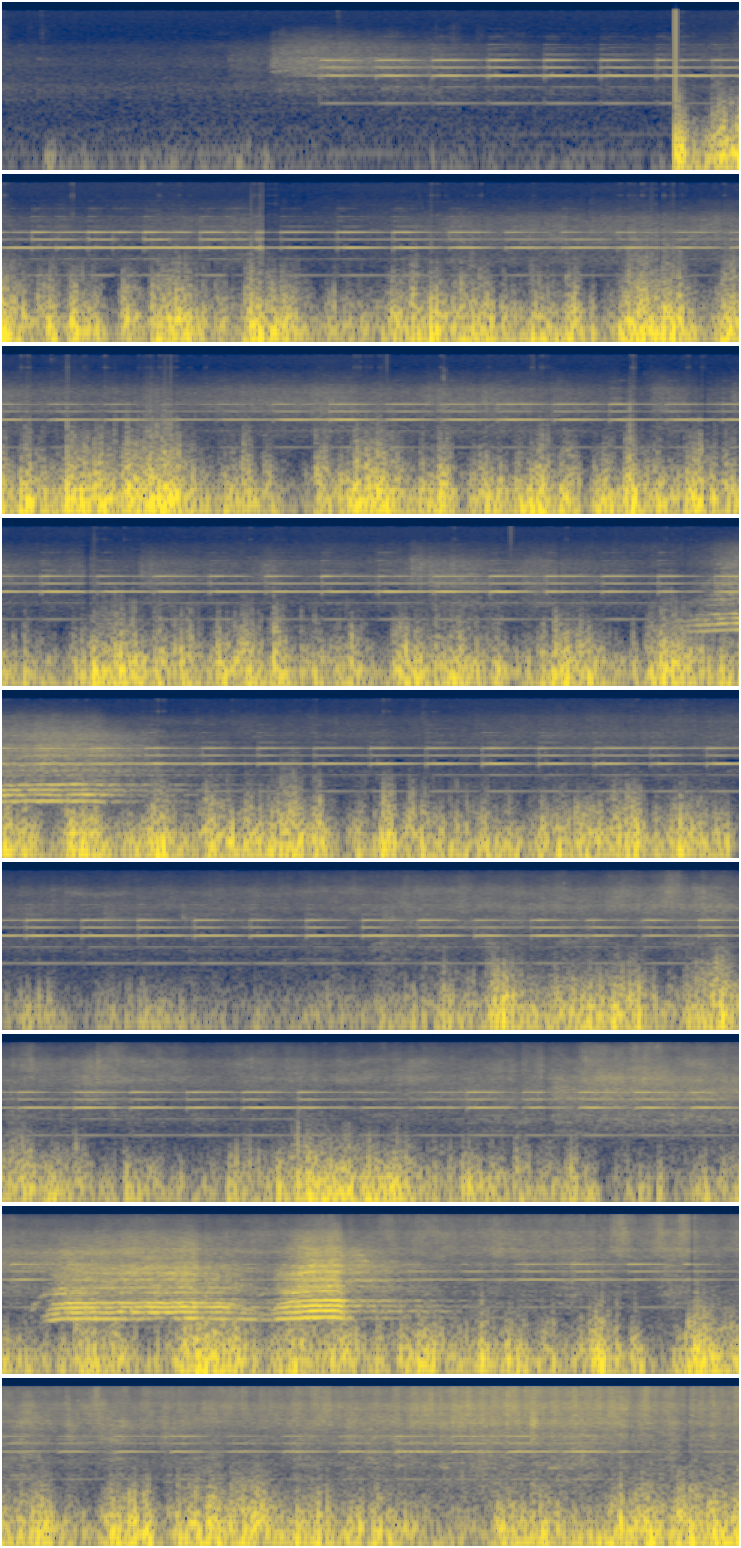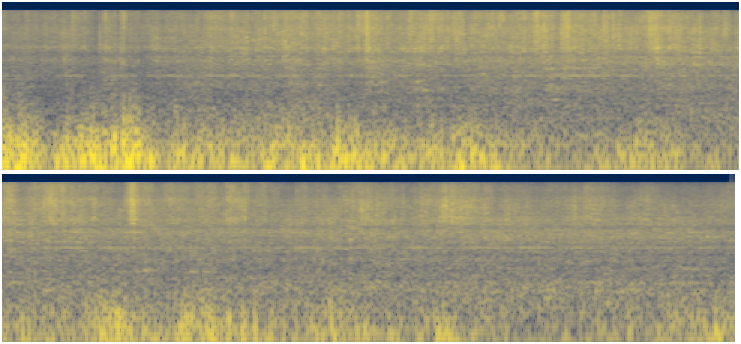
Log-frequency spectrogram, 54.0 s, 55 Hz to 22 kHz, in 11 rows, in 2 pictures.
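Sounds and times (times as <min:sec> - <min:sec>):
steam locomotive rumbling past: 0:00.8 - 0:03.4, 0:04.5 - 0:54.0
steam whistle blast: 0:19.4 - 0:21.0, 0:34.6 - 0:37.5.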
